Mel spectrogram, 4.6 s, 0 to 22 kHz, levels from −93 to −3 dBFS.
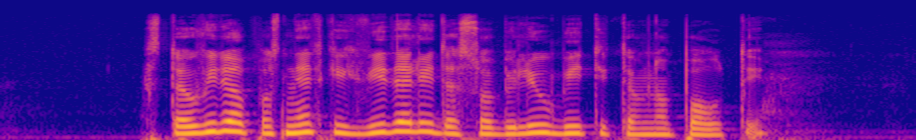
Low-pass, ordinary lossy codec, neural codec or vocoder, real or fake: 14.4 kHz; none; none; real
